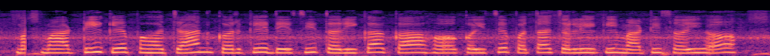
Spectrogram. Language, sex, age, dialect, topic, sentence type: Bhojpuri, female, 60-100, Western, agriculture, question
